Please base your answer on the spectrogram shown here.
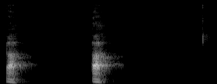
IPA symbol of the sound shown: ʌ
